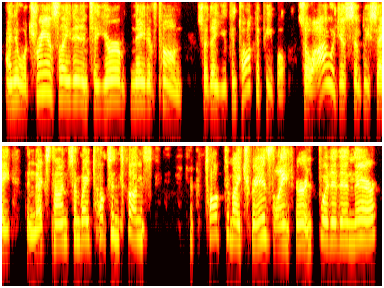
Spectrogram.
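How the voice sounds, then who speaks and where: A man calling into a live stream who tells a joking story and chuckles as he goes. His voice is high, and the sound is dry and close. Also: animated, normal speed, no room sound. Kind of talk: joking call-in remarks.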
